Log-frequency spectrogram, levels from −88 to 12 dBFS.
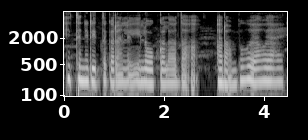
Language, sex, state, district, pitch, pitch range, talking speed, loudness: Punjabi, female, Punjab, Fazilka, 200 Hz, 185-210 Hz, 135 wpm, -15 LUFS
